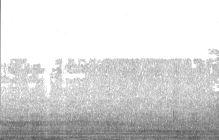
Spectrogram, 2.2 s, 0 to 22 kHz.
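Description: Wind and road noise from riding an Inmotion V10F electric unicycle at about 24 mph: an uneven low rumble on the helmet microphones, with a faint steady high whine throughout.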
